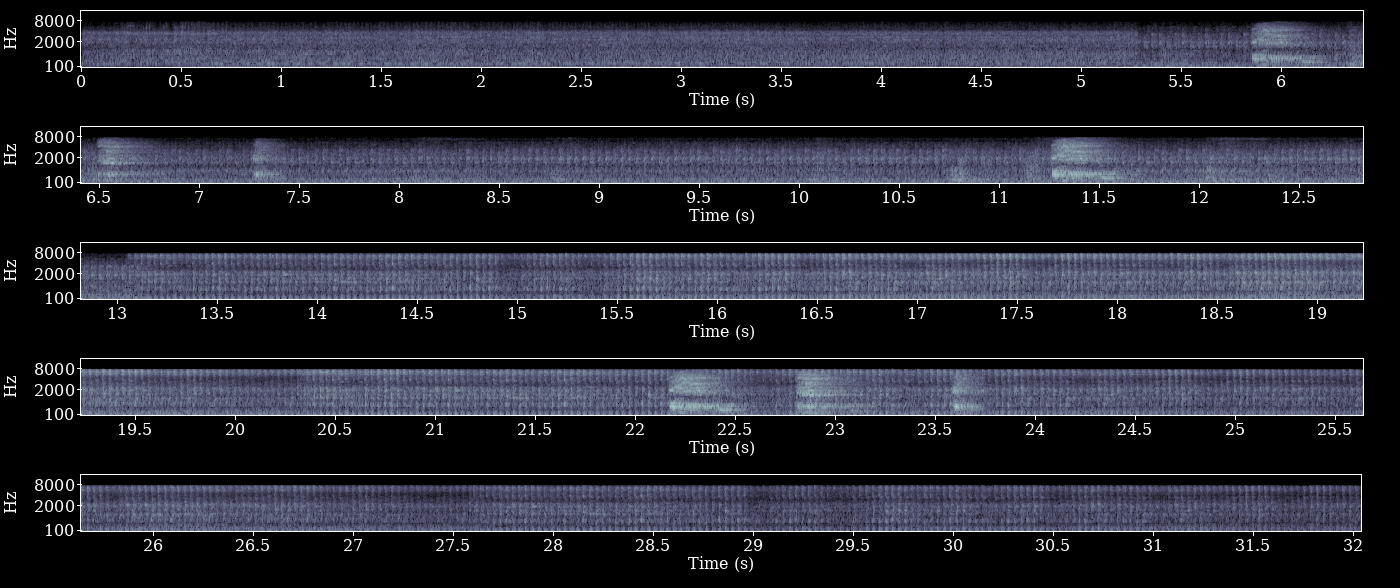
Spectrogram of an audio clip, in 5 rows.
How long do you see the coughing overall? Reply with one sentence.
You can hear the coughing for 4 seconds altogether.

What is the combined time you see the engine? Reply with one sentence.
The engine can be heard for 32 seconds in total.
